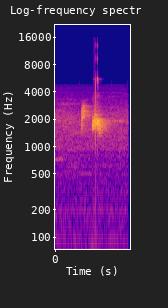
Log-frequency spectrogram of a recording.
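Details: A single call from a red-vented bulbul: one short whistled note, a brief pause, then a louder slurred chirp fading away, over low background hiss.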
